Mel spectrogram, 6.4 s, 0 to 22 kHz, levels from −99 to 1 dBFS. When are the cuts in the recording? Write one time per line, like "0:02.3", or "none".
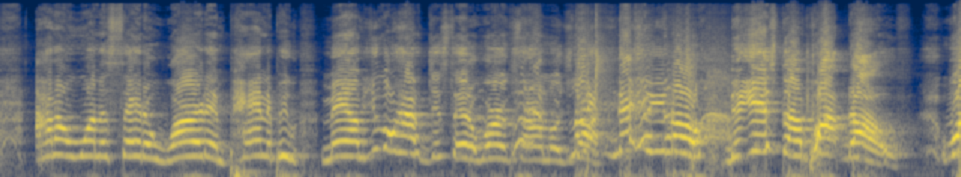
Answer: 0:04.0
